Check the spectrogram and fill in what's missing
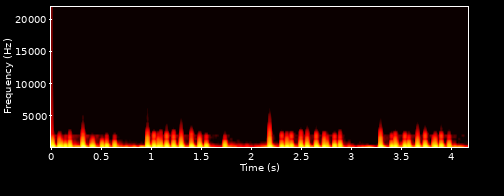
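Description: Long glossy nails tap quickly on a round white silicone cup lid that is thin and hollow underneath. The taps come in rapid bursts of short, dull, low thuds with a soft hollow knock and almost no ring. Brief pauses fall between the bursts.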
